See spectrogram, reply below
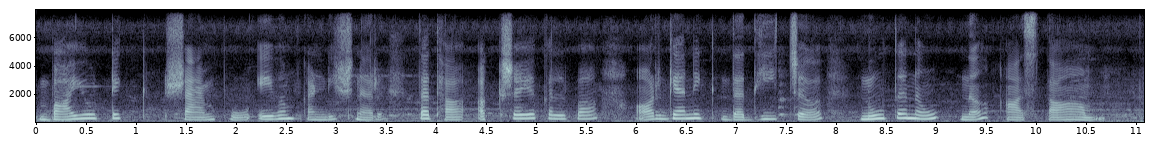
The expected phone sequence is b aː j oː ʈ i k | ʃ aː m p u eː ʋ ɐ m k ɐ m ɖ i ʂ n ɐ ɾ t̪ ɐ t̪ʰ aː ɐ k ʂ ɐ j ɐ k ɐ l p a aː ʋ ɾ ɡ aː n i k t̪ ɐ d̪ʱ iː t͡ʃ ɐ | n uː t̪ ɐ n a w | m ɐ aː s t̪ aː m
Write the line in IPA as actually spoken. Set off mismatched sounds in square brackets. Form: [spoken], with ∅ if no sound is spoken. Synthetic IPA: b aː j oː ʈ i k | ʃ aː m p u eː ʋ ɐ m k ɐ [ɳ] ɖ i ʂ n ɐ ɾ t̪ ɐ t̪ʰ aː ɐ k ʂ ɐ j ɐ k ɐ l p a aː [∅] ɾ ɡ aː n i k [d̪] ɐ d̪ʱ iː t͡ʃ ɐ | n uː t̪ ɐ n [ɐ] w | [n] ɐ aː s t̪ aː m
